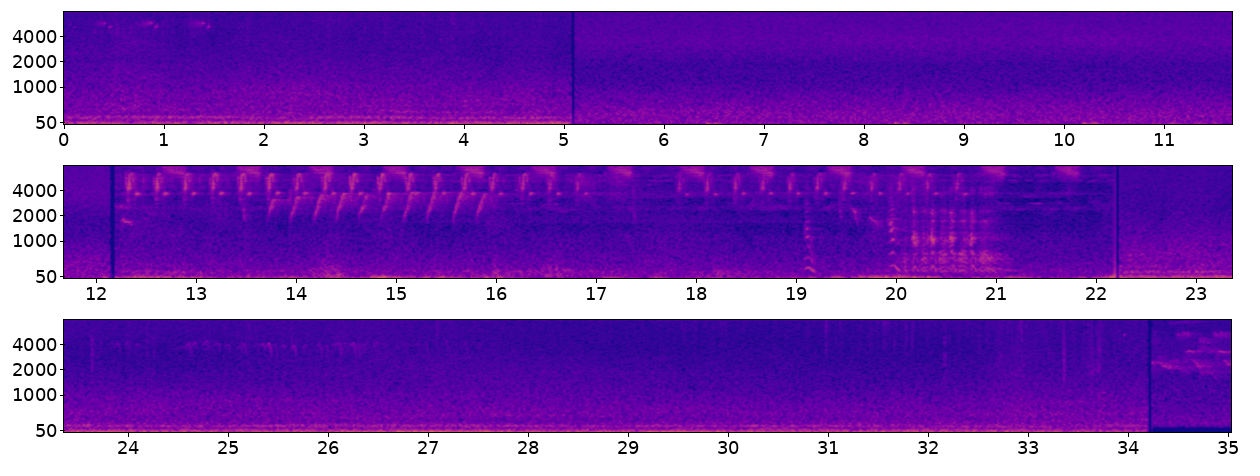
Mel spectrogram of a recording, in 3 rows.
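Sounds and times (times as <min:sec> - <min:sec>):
steady background hiss: 0:00.0 - 0:35.0
distant faint chirps: 0:12.2 - 0:34.2.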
